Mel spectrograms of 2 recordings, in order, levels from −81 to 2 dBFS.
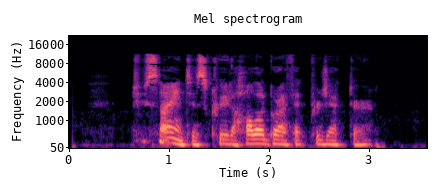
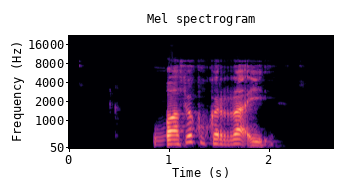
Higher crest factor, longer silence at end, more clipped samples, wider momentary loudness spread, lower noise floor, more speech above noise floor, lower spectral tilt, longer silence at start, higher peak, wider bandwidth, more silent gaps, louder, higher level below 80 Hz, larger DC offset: about the same, 18 dB vs 20 dB; second, 0.45 s vs 0.7 s; neither; first, 14 LU vs 11 LU; second, -54 dBFS vs -68 dBFS; second, 36 dB vs 51 dB; about the same, -4.5 dB/octave vs -4 dB/octave; second, 0.65 s vs 0.85 s; about the same, -2 dBFS vs -2 dBFS; first, 11.5 kHz vs 9.6 kHz; neither; about the same, -19 LUFS vs -18 LUFS; first, -48 dBFS vs -64 dBFS; neither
